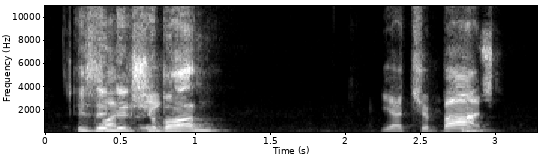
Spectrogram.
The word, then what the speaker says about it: Siobhan: Main bolu, main literal karunga to Sioban. Isn't it Shaban? Yeah, Chaban. It's Siobhan.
